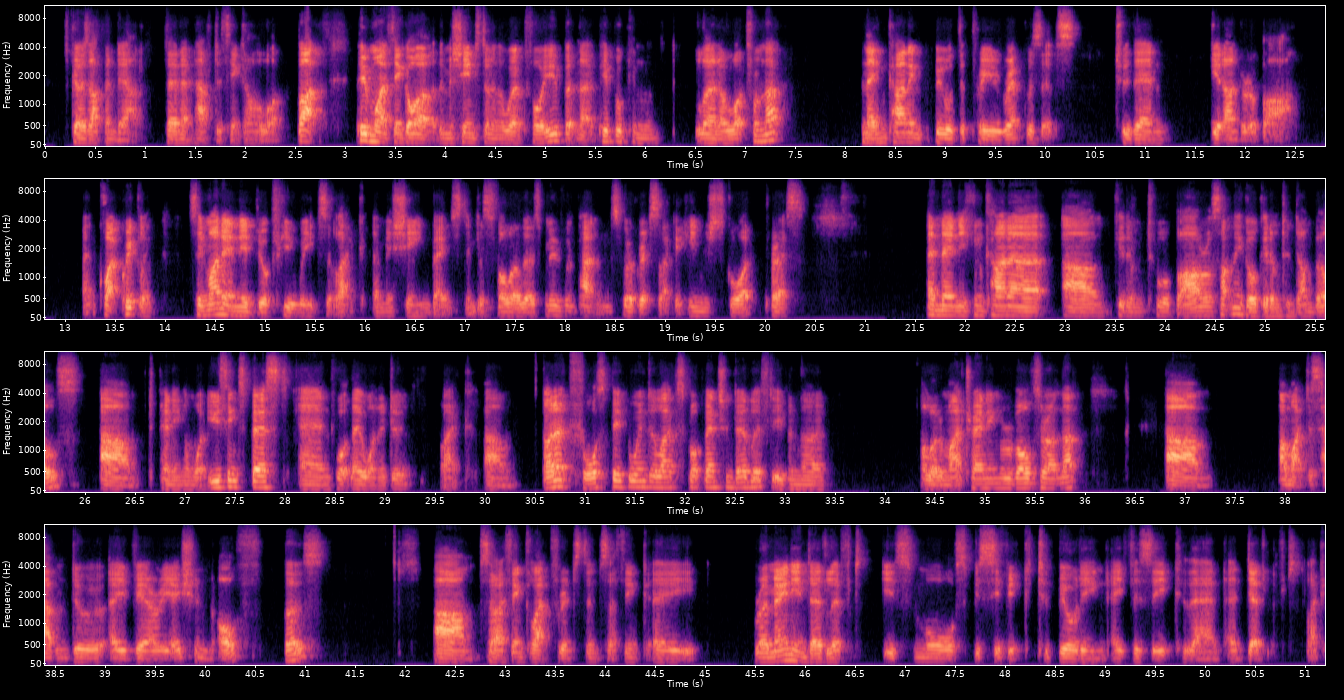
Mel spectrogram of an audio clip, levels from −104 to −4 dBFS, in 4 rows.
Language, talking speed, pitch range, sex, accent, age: English, 195 wpm, 95-130 Hz, male, Australian, 20-39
